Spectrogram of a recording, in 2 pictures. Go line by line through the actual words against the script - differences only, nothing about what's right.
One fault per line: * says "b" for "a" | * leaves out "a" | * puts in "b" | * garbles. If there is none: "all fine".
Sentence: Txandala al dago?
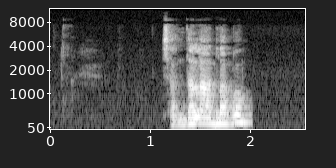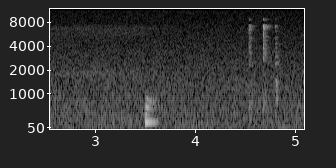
all fine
